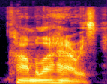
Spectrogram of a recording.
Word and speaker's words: Kamala Harris: holds out her hand and she says hi kamla Harris she makes sure she pronounces her name properly for that suab be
